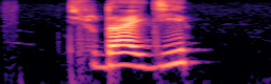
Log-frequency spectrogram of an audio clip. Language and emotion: Russian, angry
